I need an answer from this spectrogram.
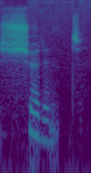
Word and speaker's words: shouldn't: d it's the DU but we have that silent L again should n apostrophe T should not is shouldn't the next word is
